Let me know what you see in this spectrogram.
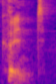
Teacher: tem um bloqueio aqui, ó, na glote, um bloqueio do ar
